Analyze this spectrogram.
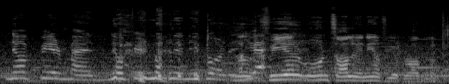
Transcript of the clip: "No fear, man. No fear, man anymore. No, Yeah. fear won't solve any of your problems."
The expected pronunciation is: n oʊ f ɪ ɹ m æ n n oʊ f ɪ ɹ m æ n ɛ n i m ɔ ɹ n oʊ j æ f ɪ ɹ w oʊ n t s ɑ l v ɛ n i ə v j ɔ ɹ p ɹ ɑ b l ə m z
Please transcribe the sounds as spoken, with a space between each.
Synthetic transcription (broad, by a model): n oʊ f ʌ ɹ m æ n n oʊ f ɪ ɹ m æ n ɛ n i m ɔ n n oʊ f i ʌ ɹ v oʊ n t s ɑ l v ɛ n i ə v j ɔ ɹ p ɹ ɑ b l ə m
